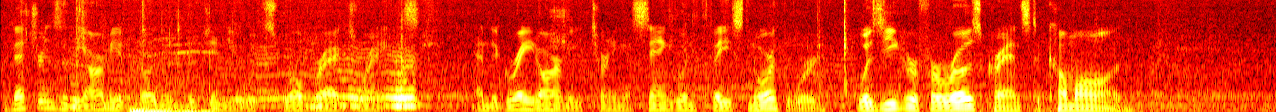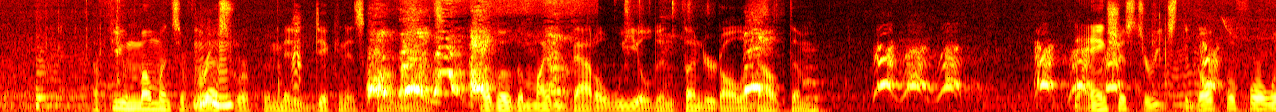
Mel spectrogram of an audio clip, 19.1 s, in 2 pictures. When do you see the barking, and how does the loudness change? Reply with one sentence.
You can hear the barking from 11.0 to 18.8 s, getting quieter.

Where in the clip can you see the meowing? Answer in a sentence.
The meowing can be heard from 0.9 to 1.6 s.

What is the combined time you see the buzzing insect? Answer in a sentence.
You can hear the buzzing insect for 19 seconds altogether.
